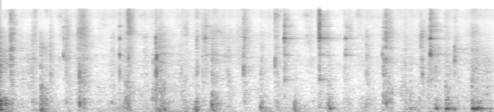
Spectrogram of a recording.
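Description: Chopsticks clicking against a ceramic rice bowl as rice is shoveled into the mouth, with chewing: a quick, irregular run of light clicks, a few each second.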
